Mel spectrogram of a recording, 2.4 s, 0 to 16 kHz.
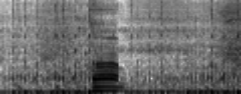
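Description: A 2020 Harley-Davidson Iron 1200 idles through aftermarket exhaust pipes, a steady, deep, lumpy low rumble that runs throughout, with a brief voice-like tone rising over it near the middle.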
